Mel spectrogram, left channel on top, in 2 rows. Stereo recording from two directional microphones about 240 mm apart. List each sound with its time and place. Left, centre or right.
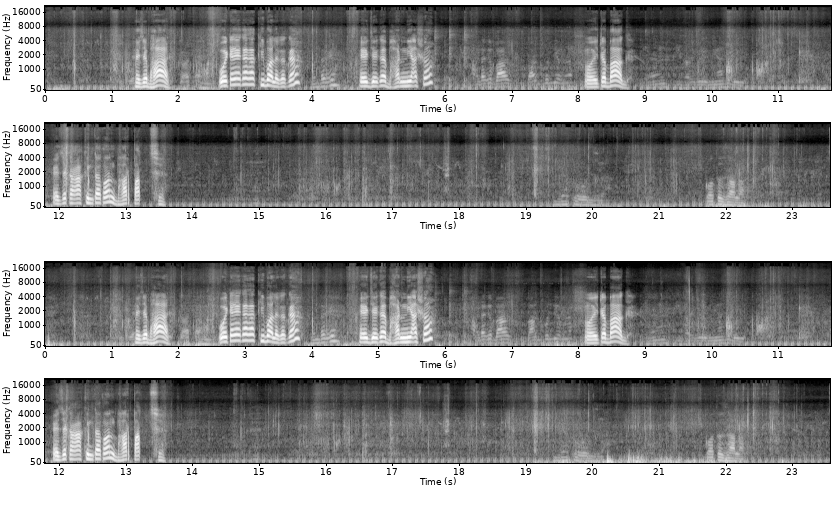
1.1 s speech: centre
4.2 s speech: right
6.5 s a sound: right
8.0 s speech: centre
10.2 s horse: centre
11.9 s speech: centre
21.7 s speech: centre
22.3 s a sound: centre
